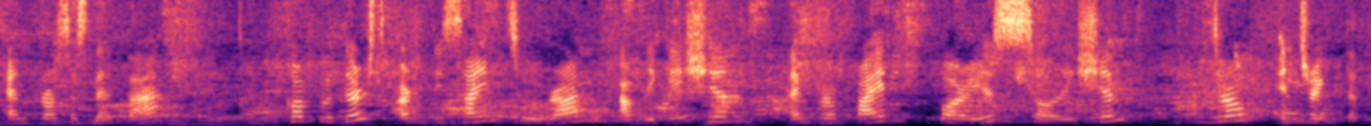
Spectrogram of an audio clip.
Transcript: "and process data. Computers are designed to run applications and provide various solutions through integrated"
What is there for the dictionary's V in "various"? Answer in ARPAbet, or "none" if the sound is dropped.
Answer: F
